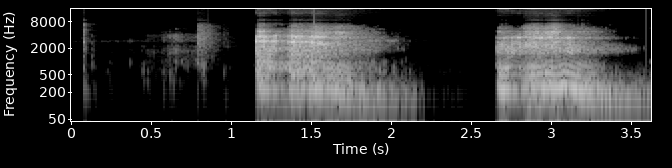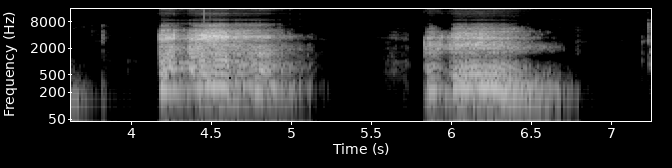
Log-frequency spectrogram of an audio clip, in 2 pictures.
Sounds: Throat clearing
